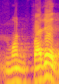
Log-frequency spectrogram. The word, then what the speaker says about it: منفرد: اور تاحال منفرد ہیں۔ منفرد ہے یار، صحیح تلفظ یہ منفرد ہیں۔ ہاں جی سلمان بھائی، اور کوشچن آپ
